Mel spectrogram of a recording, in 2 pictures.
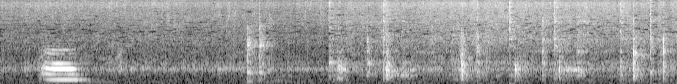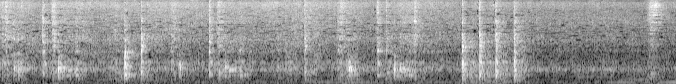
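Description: Soda and green peas are stirred into ghee with whole-spice masala in a home kitchen pan, a steady sizzle under repeated scraping and clinking of a spoon against the pot, with a brief voice at the start.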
